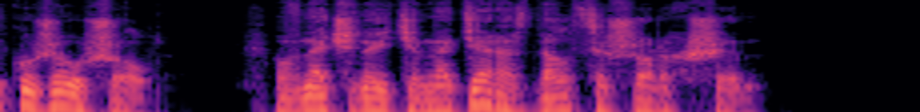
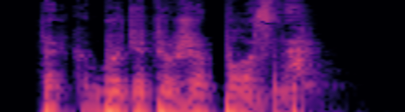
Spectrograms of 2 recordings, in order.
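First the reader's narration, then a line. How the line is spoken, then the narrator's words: Whispered. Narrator (Russian): прошептал он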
